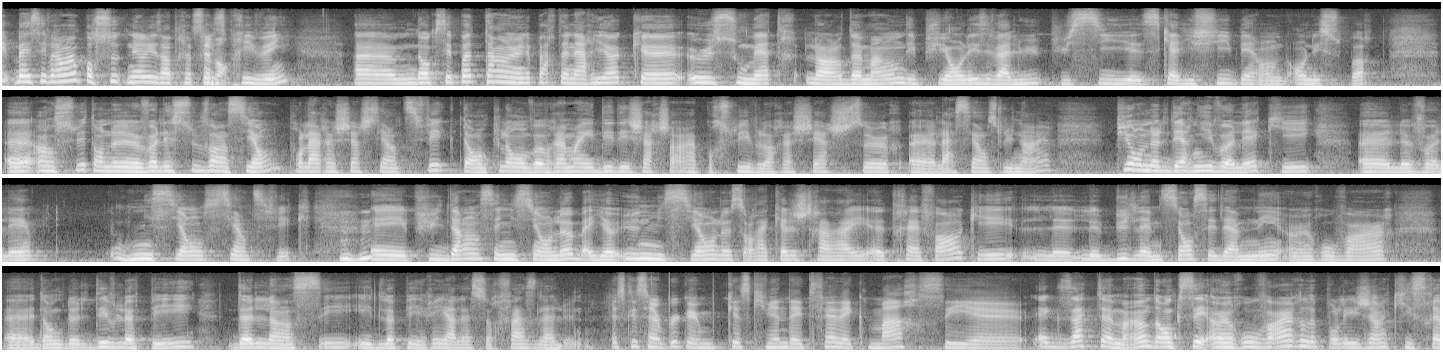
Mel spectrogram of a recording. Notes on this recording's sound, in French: Enregistré pendant La Nuit des Chercheuses et des Chercheurs 2022 qui s'est déroulé au Jardin botanique. Dans cet épisode spécial, enregistré pendant La Nuit des Chercheuses et des Chercheurs 2022 qui s'est déroulé au Jardin botanique.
